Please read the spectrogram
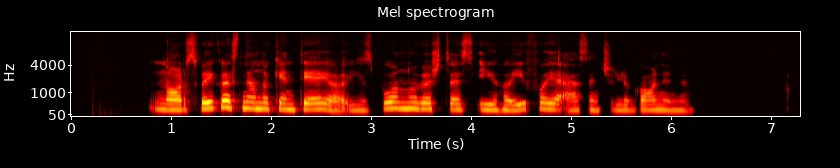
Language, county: Lithuanian, Klaipėda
